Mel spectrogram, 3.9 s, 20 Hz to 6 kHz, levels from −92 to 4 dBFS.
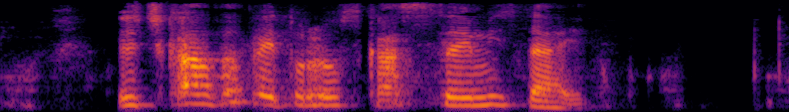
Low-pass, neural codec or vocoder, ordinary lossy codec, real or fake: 5.4 kHz; codec, 24 kHz, 0.9 kbps, WavTokenizer, medium speech release version 1; AAC, 24 kbps; fake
